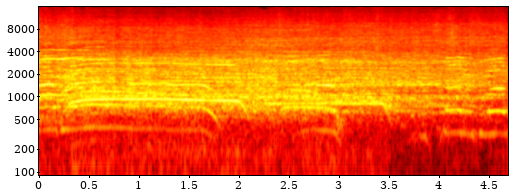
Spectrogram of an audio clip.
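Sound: crowd cheering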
